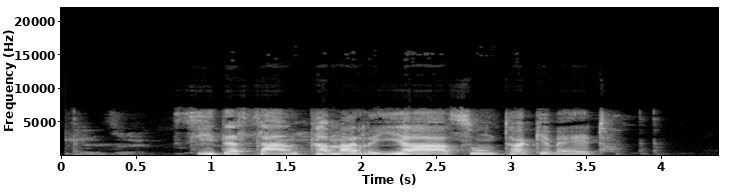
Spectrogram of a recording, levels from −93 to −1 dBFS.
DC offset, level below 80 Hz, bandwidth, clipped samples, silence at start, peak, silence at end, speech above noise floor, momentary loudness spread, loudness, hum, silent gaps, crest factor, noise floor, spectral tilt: under 0.1%; -62 dBFS; 7.2 kHz; under 0.1%; 0.1 s; 0 dBFS; 0.7 s; 39 dB; 14 LU; -16 LUFS; none; none; 18 dB; -56 dBFS; -4.5 dB/octave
